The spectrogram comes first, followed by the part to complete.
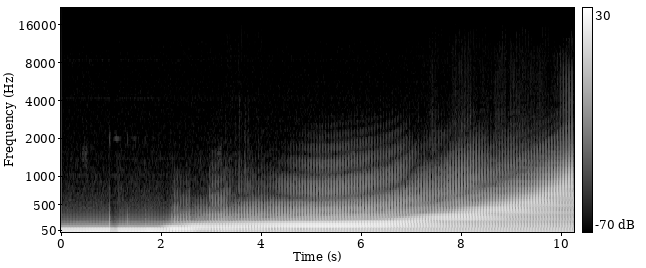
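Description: Novation Bass Station II monophonic analog synthesizer holding one deep bass note. From about two seconds in, the note grows slowly and steadily brighter as the filter is opened by turning a knob.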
